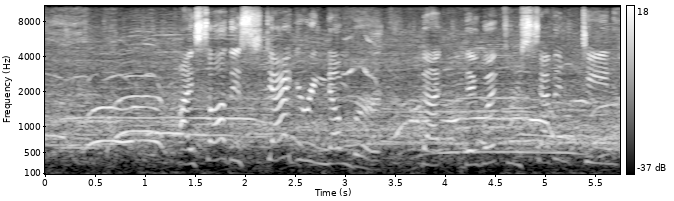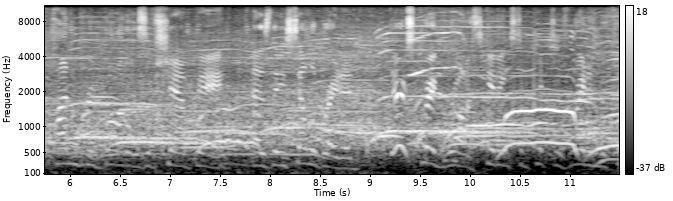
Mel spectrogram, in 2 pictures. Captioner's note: cheering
